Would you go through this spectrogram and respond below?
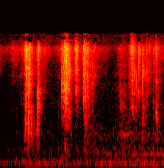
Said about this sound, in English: You like the way I'm shuffling it to start off with?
